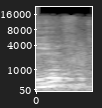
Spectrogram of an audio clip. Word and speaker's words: Yves: my name um like someone would ask Eve like Adam and Eve and they would say no Eve like Eve St lauron wow so it sounded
